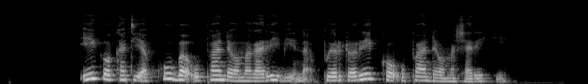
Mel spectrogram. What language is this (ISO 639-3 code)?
swa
